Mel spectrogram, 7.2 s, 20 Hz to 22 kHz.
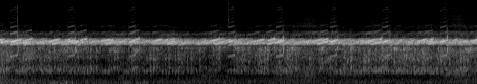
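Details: Spring peepers (Pseudacris crucifer) at night in early spring 2022, peeping like crazy in a dense advertisement-call chorus of high, piercing peeps overlapping into a continuous shrill ringing.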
